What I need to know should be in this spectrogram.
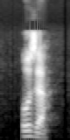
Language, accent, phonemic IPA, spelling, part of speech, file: French, France, /o.za/, osa, verb, LL-Q150 (fra)-osa.wav
- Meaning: third-person singular past historic of oser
